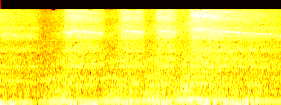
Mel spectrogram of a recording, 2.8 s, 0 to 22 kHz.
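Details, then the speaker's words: 2009 Mini Cooper S R56 1.6 turbo petrol with high-pressure fuel faults, error 2880 and rough running: engine now picks up cleanly on each throttle blip and settles back without stumbling, responding fine. "so the chorus is Hidemi fine is responding okay to the accelerator"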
